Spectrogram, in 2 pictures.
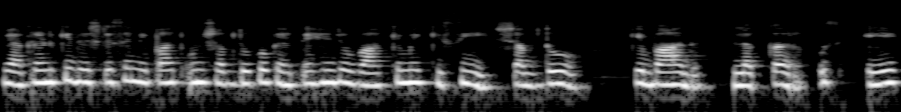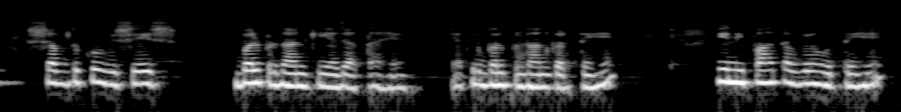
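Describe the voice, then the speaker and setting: Speaking at a measured pace in a steady, medium-pitched voice that's a little mellow, a woman leads an exam-prep grammar lesson. After explaining each term she acts out brief example sentences with emphasis on the key word; the audio is slightly dull and muffled.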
